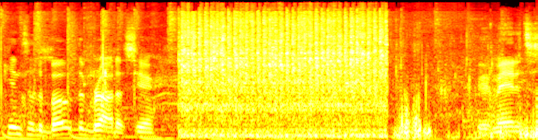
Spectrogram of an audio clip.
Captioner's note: boat motor running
